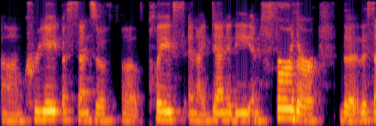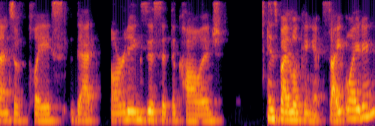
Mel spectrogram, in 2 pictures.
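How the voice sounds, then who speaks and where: This woman has an unremarkable speaking voice, fairly low in pitch, with ordinary pitch variation. She talks at a fairly slow pace. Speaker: facilities planning consultant. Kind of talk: presentation to a board.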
